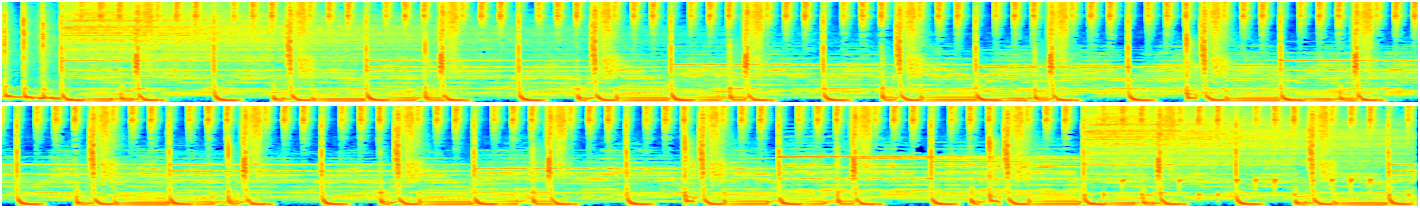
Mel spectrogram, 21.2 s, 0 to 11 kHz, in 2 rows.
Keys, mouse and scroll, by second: 1.4 ctrl+b, 3.6 e, 4.4-5.7 right drag, 5.0 i, 6.6 s, 8.2 s, 9.2 s, 10.9 s, 12.8-15.4 drag, 15.5-17.4 middle drag, 16.1 s, 17.6 s, 18.8-19.4 ctrl+z, 20.0 ctrl+z, 21.1 Tab.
